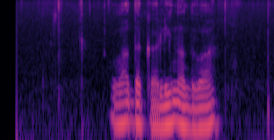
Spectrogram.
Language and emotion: Russian, neutral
